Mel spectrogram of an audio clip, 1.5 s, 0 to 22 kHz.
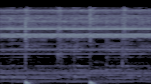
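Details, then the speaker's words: Fridge compressor wired directly to mains, drawing about 0.4–0.5 A, vibrating slightly when touched: steady low hum with a soft thump about every two-thirds of a second, no rattle or strain; normal running. "Kalau dipegang rada getar sedikit ya, getar dan mendengur gitu ya. Kalau dengung enggak getar berarti dia macet."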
